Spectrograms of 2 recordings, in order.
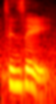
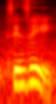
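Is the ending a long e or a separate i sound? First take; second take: long e; long e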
